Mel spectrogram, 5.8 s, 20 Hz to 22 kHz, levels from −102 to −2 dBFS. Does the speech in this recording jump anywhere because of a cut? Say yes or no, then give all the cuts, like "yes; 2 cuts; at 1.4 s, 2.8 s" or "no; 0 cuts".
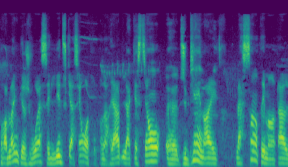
yes; 1 cut; at 2.4 s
